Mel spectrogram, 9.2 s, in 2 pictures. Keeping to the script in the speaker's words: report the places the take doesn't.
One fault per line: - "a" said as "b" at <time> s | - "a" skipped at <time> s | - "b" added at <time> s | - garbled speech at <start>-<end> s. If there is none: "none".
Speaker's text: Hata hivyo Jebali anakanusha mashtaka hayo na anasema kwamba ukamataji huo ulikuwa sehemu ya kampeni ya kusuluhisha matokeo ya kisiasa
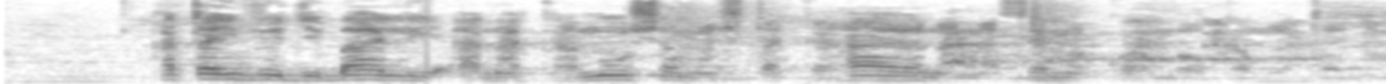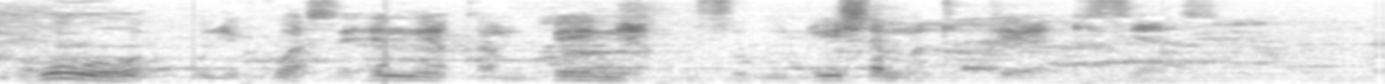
none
